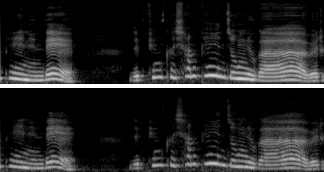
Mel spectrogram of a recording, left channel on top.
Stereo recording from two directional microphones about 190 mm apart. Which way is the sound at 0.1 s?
45° left (ahead or behind).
